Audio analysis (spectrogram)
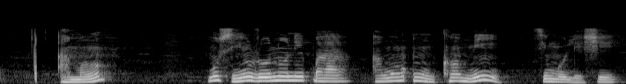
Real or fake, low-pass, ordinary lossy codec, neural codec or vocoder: real; 5.4 kHz; AAC, 48 kbps; none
